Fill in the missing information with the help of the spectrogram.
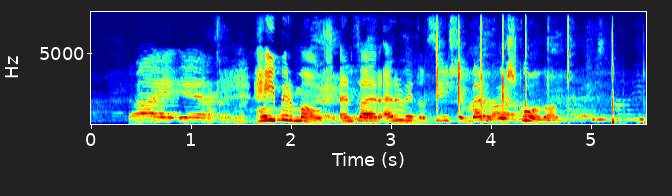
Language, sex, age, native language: Icelandic, male, 18-19, Icelandic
